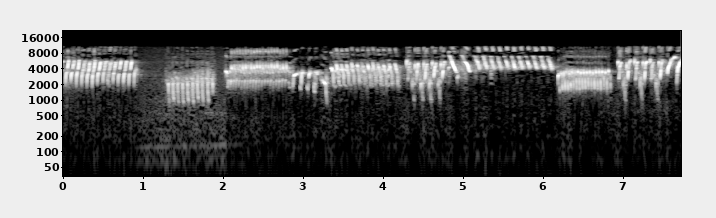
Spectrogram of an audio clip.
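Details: Training song of a Timbrado canary for teaching canaries to sing better: varied phrases of fast buzzy trills, lower rolling tours and sweeping downslurred notes, each section switching quickly with short gaps.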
